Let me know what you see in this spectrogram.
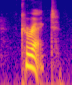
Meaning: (adjective) 1. Free from error; true; accurate 2. With good manners; well behaved; conforming with accepted standards of behaviour; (adverb) Correctly
- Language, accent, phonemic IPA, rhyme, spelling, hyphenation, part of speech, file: English, US, /kəˈɹɛkt/, -ɛkt, correct, cor‧rect, adjective / adverb / interjection / noun / verb, En-us-correct.ogg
